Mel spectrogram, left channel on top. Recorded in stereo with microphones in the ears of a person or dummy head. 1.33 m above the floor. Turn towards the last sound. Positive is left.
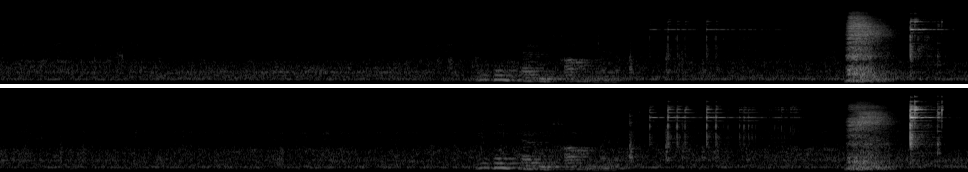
turn(degrees=45)  # may be behind; listen again after turning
